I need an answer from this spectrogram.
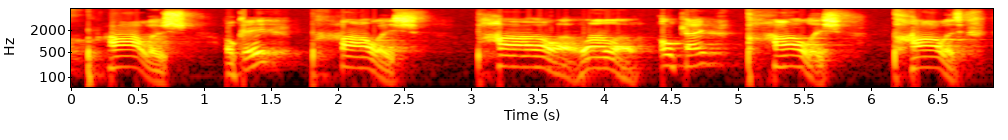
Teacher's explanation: there are two unvoiced consonant sounds in this word. The first P sound is unvoiced consonant sound, and the last sh sound is also unvoiced consonant sound.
